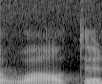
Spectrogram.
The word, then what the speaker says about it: Walter: Eu vou chamar ele de Walter aqui, é com W. Em inglês se pronuncia Walter, mas aqui eu vou falar Walter porque eu tô falando português.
